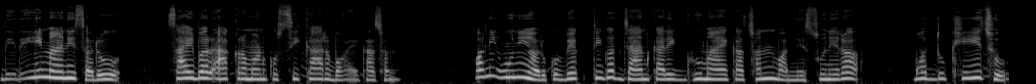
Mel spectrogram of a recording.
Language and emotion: Nepali, sad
